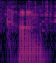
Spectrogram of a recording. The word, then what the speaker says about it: Kung: It's Kung. Kung. Yeah. Kung. Say it, Kung. Kong.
